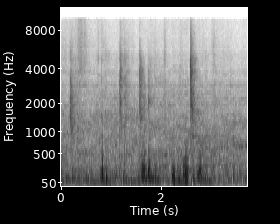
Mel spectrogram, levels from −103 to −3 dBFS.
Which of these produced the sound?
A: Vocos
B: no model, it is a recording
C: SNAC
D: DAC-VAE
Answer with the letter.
C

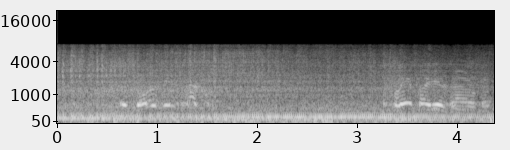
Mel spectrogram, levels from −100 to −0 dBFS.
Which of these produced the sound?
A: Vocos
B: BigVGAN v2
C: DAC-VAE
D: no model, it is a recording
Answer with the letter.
D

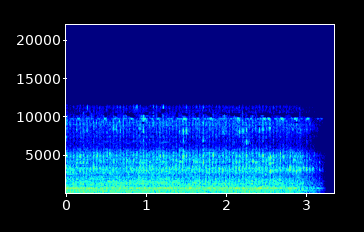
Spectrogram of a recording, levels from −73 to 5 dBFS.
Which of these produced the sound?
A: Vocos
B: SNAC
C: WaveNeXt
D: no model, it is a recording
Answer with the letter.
D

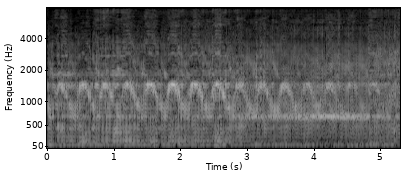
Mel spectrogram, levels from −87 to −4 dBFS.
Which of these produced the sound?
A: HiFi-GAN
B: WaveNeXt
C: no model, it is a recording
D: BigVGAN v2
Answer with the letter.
A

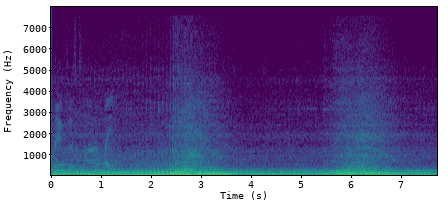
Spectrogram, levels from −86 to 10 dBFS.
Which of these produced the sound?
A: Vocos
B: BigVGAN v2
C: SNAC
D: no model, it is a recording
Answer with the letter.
D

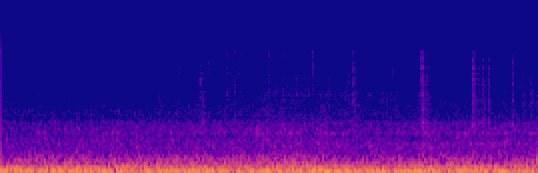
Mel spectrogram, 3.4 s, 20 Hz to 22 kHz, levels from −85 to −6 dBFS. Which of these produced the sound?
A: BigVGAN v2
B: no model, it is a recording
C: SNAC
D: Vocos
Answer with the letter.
B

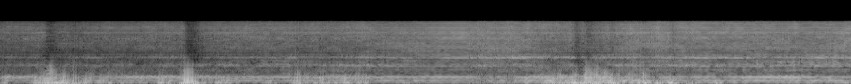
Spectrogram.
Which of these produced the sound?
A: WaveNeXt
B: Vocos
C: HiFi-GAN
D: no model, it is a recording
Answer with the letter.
B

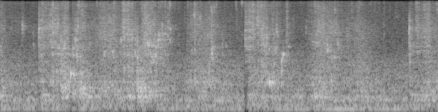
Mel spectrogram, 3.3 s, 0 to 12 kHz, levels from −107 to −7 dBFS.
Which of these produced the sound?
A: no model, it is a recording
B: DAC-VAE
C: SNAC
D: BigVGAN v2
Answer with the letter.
A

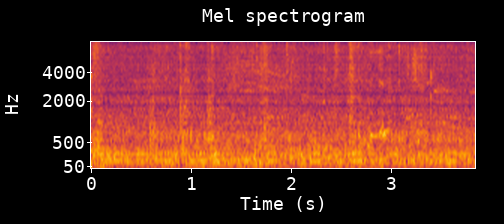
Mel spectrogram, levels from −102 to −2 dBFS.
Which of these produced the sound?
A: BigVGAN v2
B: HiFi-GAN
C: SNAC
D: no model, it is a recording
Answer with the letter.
B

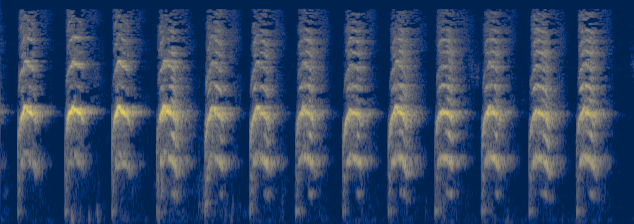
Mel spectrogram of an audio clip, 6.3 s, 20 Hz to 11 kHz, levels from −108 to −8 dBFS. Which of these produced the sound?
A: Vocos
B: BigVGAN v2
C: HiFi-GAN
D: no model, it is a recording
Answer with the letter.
D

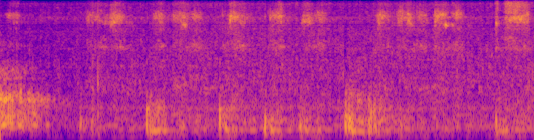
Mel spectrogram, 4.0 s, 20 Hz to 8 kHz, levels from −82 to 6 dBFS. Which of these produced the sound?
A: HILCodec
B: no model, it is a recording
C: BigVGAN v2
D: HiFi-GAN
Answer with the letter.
D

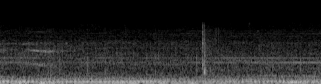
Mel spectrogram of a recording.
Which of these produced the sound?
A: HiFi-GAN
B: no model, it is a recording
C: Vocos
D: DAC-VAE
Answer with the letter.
B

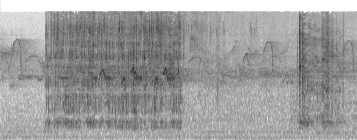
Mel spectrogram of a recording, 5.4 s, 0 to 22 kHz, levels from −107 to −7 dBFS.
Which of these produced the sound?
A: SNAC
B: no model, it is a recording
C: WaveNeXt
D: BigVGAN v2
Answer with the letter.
D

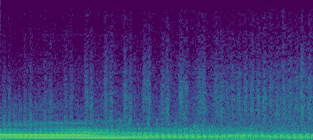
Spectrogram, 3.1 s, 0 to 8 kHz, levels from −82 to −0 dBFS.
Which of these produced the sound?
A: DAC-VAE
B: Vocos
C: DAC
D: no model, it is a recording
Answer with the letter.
D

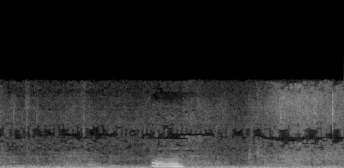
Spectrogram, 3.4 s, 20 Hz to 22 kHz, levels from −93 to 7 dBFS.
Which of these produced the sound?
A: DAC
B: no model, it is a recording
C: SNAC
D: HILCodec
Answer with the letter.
B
